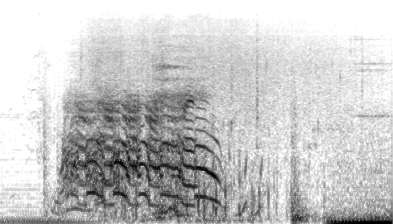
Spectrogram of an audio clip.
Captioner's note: Fat Tony screams and gurgles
